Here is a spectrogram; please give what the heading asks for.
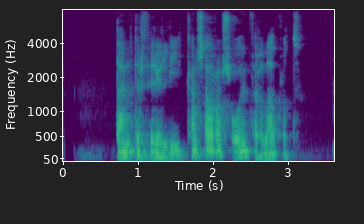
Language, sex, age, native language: Icelandic, male, 30-39, Icelandic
